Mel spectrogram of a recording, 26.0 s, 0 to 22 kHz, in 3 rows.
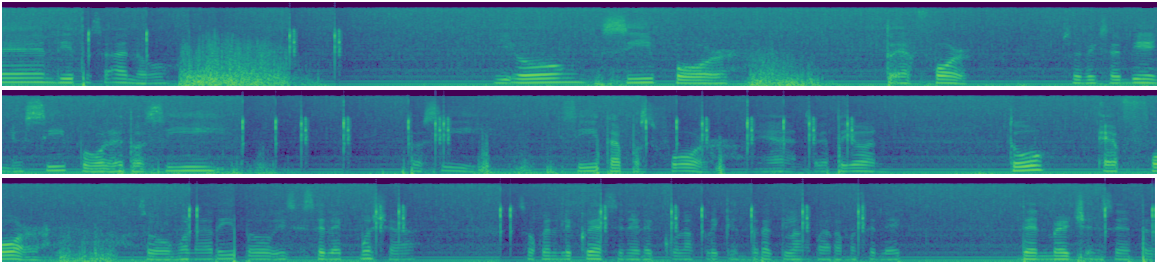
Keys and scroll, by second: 2.7 ctrl+c, 7.9 Tab, 16.9 Tab, 18.1 Tab.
